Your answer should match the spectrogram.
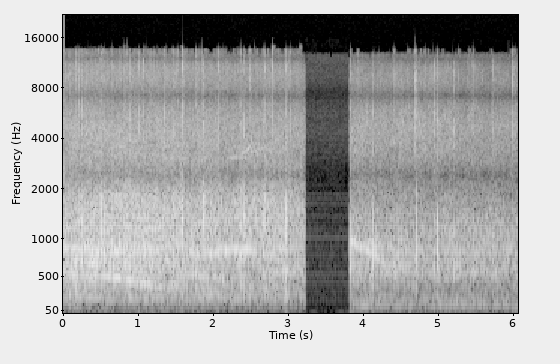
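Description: Large audience applauding in a hall, with a few voices calling out in the first seconds. Just after three seconds in, the sound cuts out completely for about half a second. The applause then comes back quieter.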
